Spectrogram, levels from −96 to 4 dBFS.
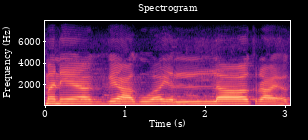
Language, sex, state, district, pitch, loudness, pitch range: Kannada, female, Karnataka, Chamarajanagar, 205 Hz, -13 LUFS, 195-210 Hz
